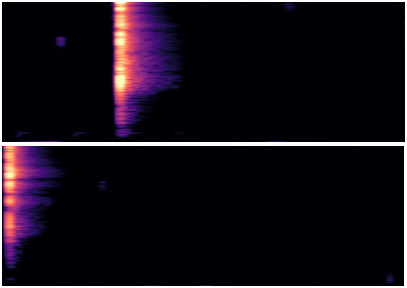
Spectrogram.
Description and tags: A simple light switch being turned on and off.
